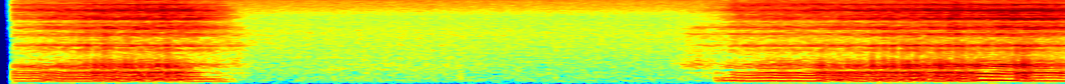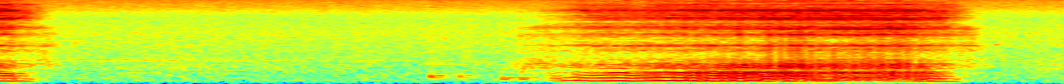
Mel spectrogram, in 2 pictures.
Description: Asian who snores very loud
